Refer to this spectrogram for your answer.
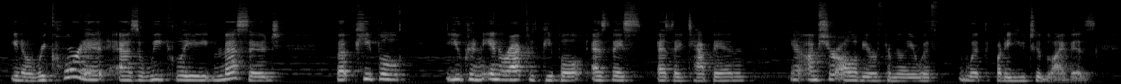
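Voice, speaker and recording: Music plays in the background. The voice moves at a moderate pace with ordinary pitch variation. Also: woman, medium pitch for a woman. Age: 60s. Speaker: herbalist. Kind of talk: casual talk to camera.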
